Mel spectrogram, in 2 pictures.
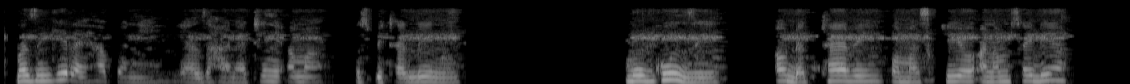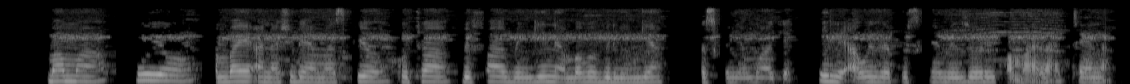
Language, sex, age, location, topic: Swahili, female, 18-24, Kisumu, health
